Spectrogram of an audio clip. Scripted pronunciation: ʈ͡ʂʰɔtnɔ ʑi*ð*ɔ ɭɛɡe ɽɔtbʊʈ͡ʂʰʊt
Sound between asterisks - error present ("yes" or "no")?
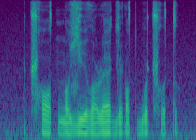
no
